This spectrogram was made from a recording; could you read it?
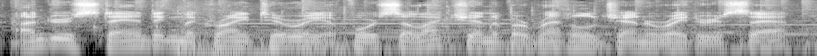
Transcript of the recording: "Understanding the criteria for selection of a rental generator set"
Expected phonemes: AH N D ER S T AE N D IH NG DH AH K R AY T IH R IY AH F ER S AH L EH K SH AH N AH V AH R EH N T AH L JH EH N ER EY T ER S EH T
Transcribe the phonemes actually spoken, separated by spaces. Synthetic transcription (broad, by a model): AH N D ER S T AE N D IH NG DH AH K R AY T IH R IY AH F ER S AH L EH K SH AH N AH V AH R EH T L JH EH N ER EY T ER S EH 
